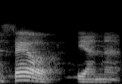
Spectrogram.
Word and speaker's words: Selviana: Contohnya Selviana, gitu kan dibacanya Selviana. Berarti selnya yang stress syllables-nya.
